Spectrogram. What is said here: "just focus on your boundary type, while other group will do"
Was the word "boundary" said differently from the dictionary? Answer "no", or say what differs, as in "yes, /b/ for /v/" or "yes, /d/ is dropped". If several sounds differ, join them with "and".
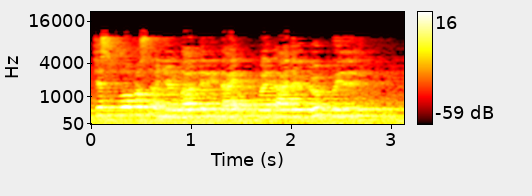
yes, /n/ is dropped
